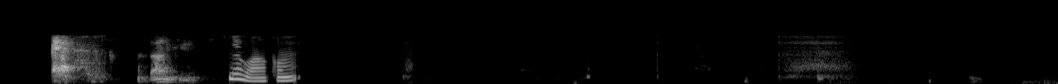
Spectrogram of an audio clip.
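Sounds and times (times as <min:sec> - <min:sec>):
person sneezing: 0:00.5 - 0:01.1
speech: 0:01.5 - 0:03.1.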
